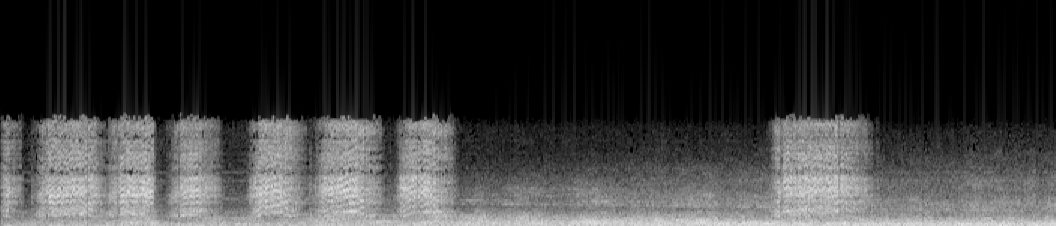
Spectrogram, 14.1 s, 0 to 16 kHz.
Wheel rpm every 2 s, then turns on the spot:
50, 70, 10, 0, 50, 0, 20.
none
